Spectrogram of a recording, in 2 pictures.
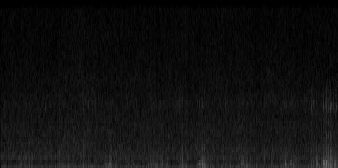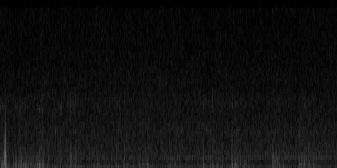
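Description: Domestic cat purring in soft repeated pulses as it kneads with its paws, with a louder bump and click about five seconds in.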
